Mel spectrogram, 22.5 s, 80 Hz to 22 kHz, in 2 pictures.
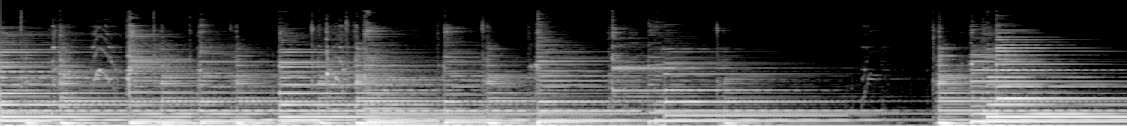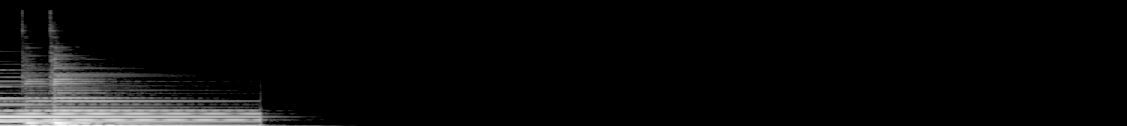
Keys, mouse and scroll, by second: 0.7 F3, 2.3-3.5 typing, 4.8 click, 5.5 click, 7.8 click, 9.4 click, 10.5 click, 12.5 click, 13.4 typing, 14.6 Return, 15.3-16.0 typing, 15.4 middle click, 15.5 middle click, 17.0 click, 17.7 click, 18.2 middle click, 18.5-19.2 typing, 21.0 scroll, 22.4 click.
